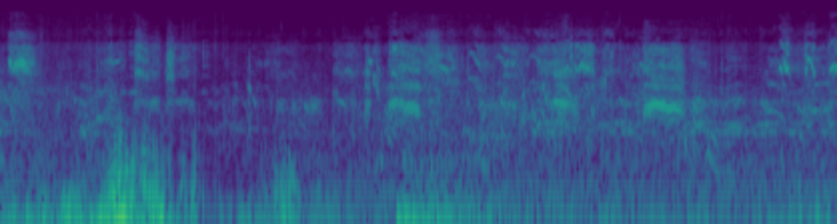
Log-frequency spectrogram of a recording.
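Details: Indian ringneck parrot vocalising as it eats: scratchy, buzzy squawks and chattering notes, more continuous in the second half, with loud low bumps and rustles from feeding near the start.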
